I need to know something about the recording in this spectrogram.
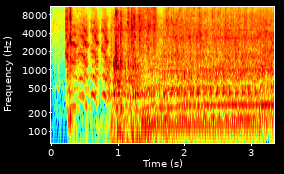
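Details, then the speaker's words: Kubota skid steer diesel starting and warming at idle, owner had heard a rattle when throttling up days earlier: brief crank then steady, even idle with no knocks or misses; normal idle. "So, we got it running and it starts up and runs fine at an idle. As you can hear, everything sounds perfectly fine."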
